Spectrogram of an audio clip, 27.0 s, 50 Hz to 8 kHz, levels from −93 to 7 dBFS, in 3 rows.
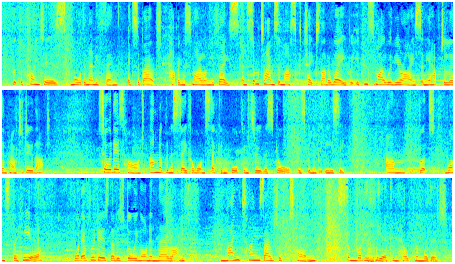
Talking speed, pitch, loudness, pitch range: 190 wpm, 205 Hz, -17 LUFS, 190-225 Hz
